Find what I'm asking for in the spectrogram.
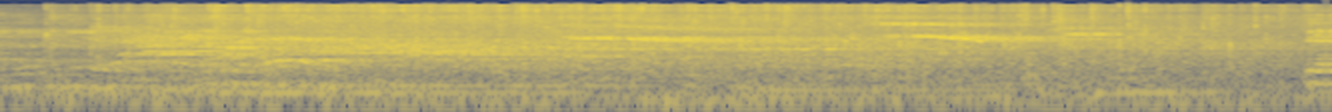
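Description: Sustained audience applause fills a high school auditorium after a band's performance at a spring final band concert, a dense, steady wash of clapping with some cheering mixed in, holding loud throughout before easing slightly.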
